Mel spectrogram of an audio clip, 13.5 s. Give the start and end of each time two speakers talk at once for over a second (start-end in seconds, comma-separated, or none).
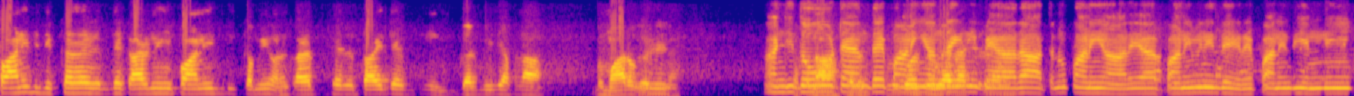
8.0-10.1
